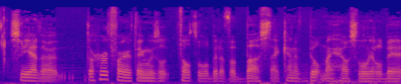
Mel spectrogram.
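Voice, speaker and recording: A man speaks in a fairly low pitch. Music plays in the background. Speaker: let's play gamer. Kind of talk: gameplay commentary. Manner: casual, unscripted.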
